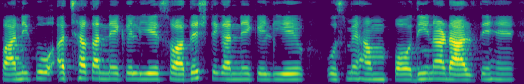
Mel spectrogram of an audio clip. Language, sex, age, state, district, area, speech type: Hindi, female, 60+, Madhya Pradesh, Jabalpur, urban, spontaneous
